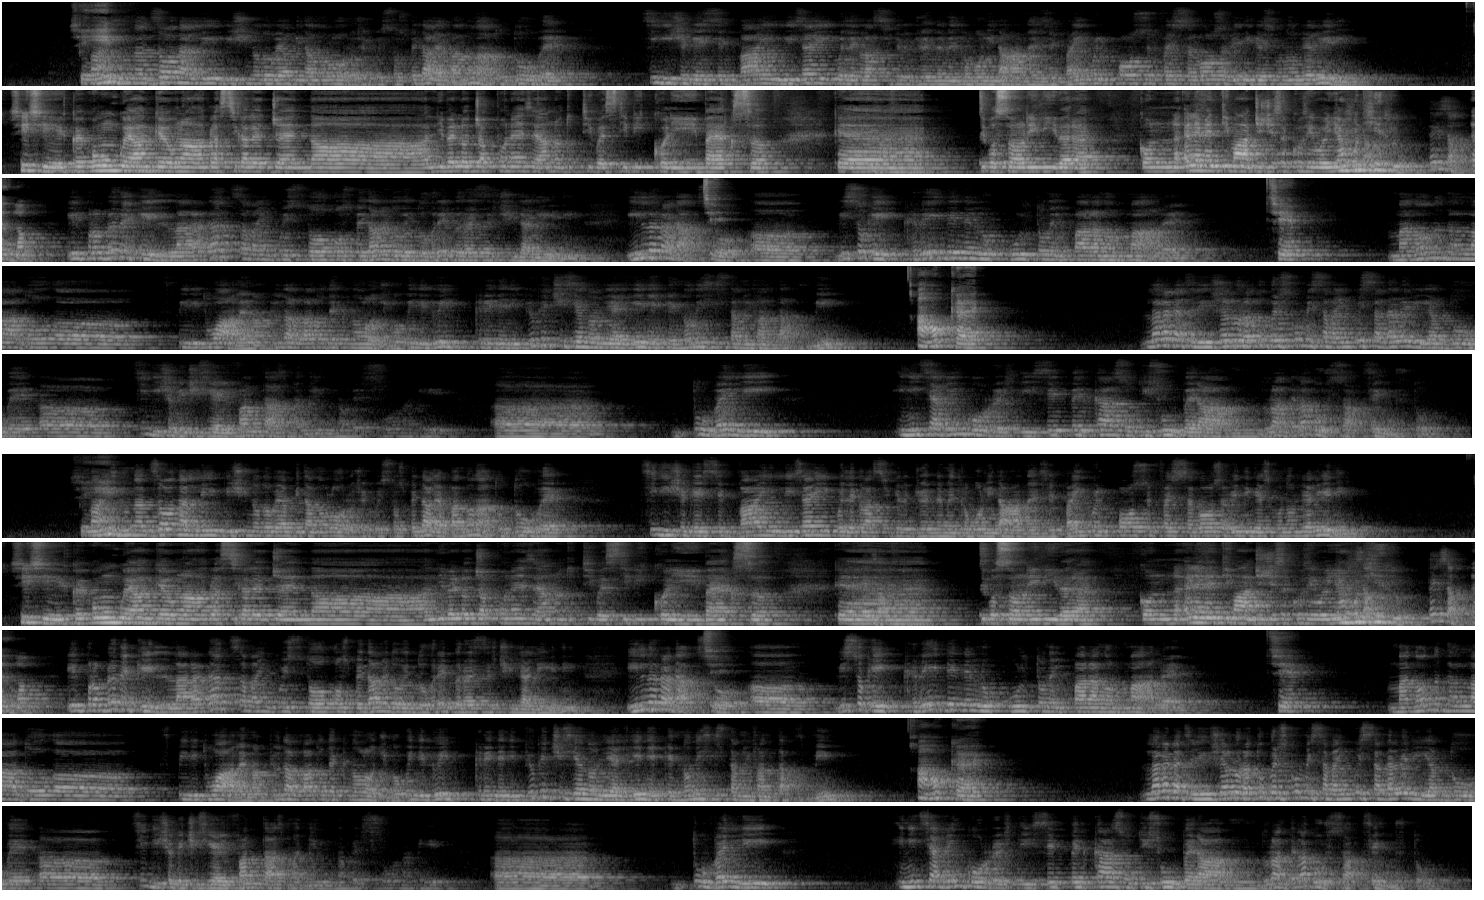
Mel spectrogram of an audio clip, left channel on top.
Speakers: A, on the left (about 60°); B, on the right (about 40°).
A: Sì.
B: va in una zona lì vicino dove abitano loro, c'è questo ospedale abbandonato dove si dice che se vai lì, sai quelle classiche leggende metropolitane, se vai in quel posto e fai sta cosa, vedi che escono gli alieni.
A: Sì, sì, che comunque è anche una classica leggenda. A livello giapponese hanno tutti questi piccoli perks che
B: Esatto.
A: si possono rivivere con elementi magici, se così vogliamo
B: Esatto,
A: <laughs> dirli.
B: esatto.
A: Esatto.
B: Il problema è che la ragazza va in questo ospedale dove dovrebbero esserci gli alieni. Il ragazzo,
A: Sì,
B: eh, visto che crede nell'occulto, nel paranormale,
A: sì.
B: ma non dal lato, eh, spirituale, ma più dal lato tecnologico, quindi lui crede di più che ci siano gli alieni e che non esistano i fantasmi.
A: Ah, ok,
B: La ragazza gli dice: Allora tu per scommessa vai in questa galleria dove eh, si dice che ci sia il fantasma di una persona che eh, tu vai lì, inizi a rincorrerti. Se per caso ti supera mh, durante la corsa, sei morto.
